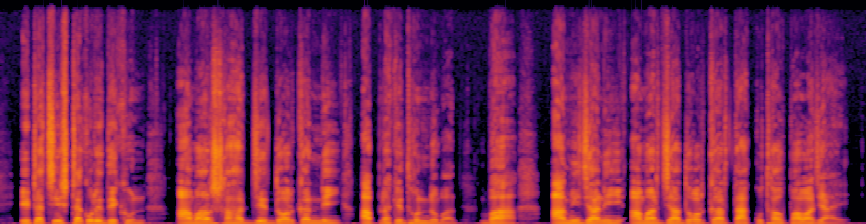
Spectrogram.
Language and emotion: Bengali, neutral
